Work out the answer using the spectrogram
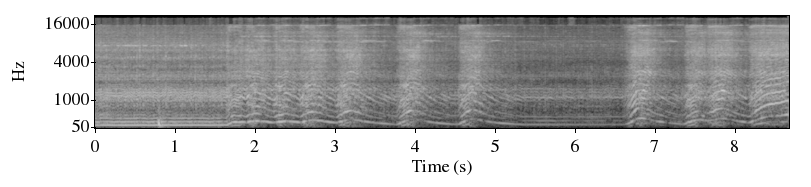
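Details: Traxxas Nitro Slash nitro engine on the bench: high buzzy revs rise and fall in short blips, sagging between throttle stabs; owner thinks it's a little too lean.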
